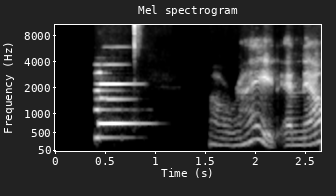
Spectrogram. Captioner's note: audio feedback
